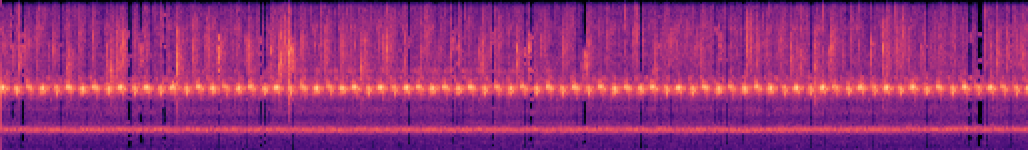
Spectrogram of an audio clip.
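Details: Crickets at night, a continuous chirping chorus: a steady high band with a fainter lower tone, pulsing about four times a second with even rhythm, no other clear sounds.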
